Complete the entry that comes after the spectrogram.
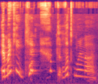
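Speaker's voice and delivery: high, hushed-ending panicked questions; retold scare. Dreamer fearing a kidnapping, scared. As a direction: act out startled alarm, starting very high. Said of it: "I get scared".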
